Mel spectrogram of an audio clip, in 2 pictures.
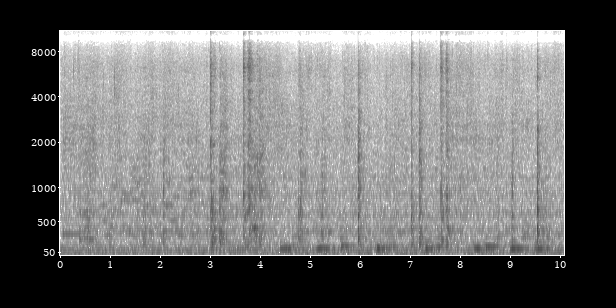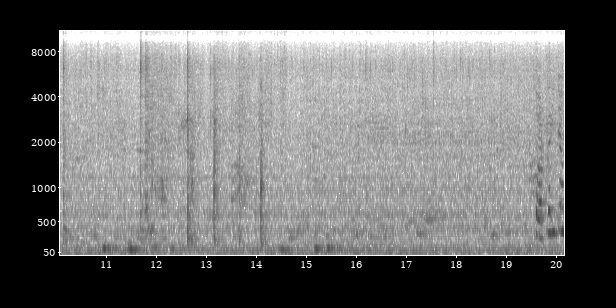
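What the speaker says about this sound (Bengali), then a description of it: "এবার একটা ঢাকনা দিয়ে আস্তে করে ঢেকে 5 মিনিট ফোটাতে হবে।" Vegetable curry simmers under a lid in a pot, with a soft, continuous bubbling hiss and intermittent low pops and ticks over twenty seconds.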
